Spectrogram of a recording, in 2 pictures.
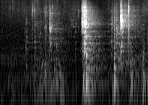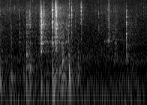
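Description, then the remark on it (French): A shearing clipper driven by a cardan shaft runs with its motor at slow speed, a steady mechanical whir and rattle, broken by a few sharper clacks and knocks, with no talking. “C'est la même tondeuse, c'est le même cardan, même moteur. Par contre, le moteur il est en vitesse lente.”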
